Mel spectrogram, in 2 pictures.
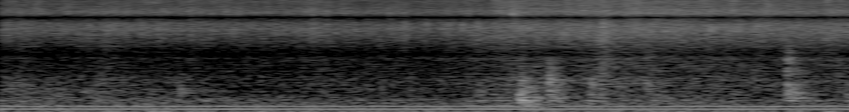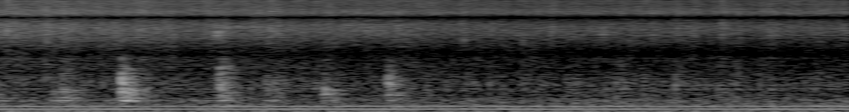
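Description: Seasoning and a little oil get stirred in a sizzling pan, with soft scattered scrapes and ticks over a faint, steady hiss and hum, quiet and close.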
